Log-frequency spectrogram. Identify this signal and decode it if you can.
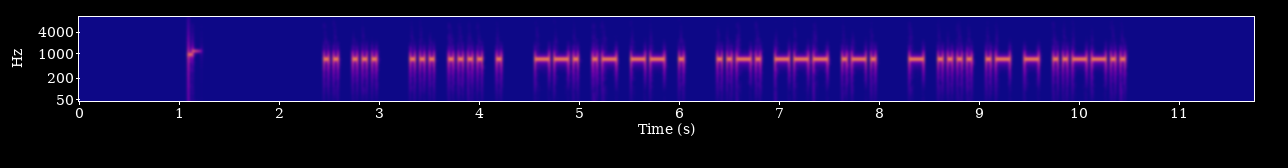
Morse code, heard as a keyed tone, about 25 wpm, 700 Hz. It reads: IS SHE GAME FOR THAT?
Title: Sentences from Top 1000 Words - Review Part 3 - 25wpm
